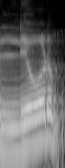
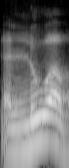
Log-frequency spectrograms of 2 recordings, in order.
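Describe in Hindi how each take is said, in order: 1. शब्द के अंत में साफ़ र की आवाज़ सुनाई देती है। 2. शब्द का अंत बिना किसी र की आवाज़ के होता है। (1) "ल्योर बोला जाता है" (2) "प्रोनाउंसिएशन इसका सुना लुअब होता है, र यहाँ पे ना साइलेंट रहता है"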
